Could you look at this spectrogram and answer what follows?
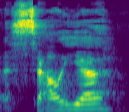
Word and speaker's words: Saleya: written right here this is the louis vuitton salia pm and that's spelled s-a-l-e-y-a like i said i'm probably saying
